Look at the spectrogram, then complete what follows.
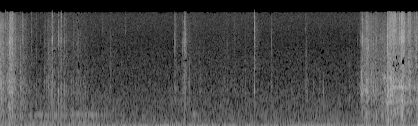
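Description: Plastic shrink-wrap on a small cardboard pack of firecrackers crinkling as it is handled: crinkling at first, then quiet with a few faint ticks, then louder crinkling near the end.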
